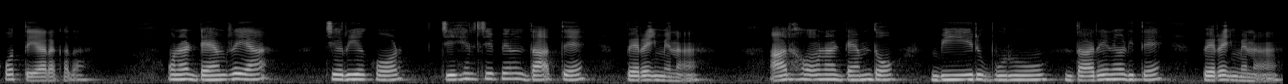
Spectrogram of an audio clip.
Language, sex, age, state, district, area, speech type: Santali, female, 18-30, West Bengal, Bankura, rural, spontaneous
